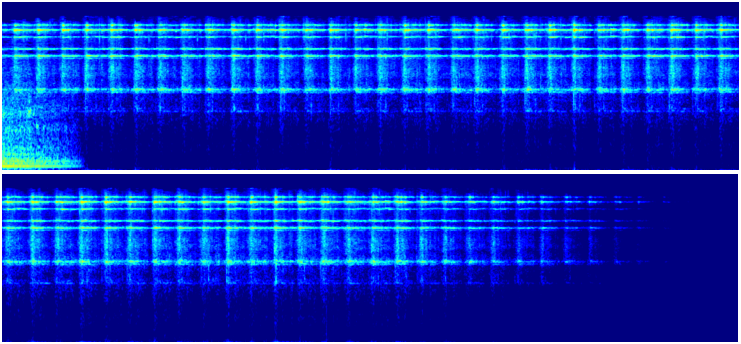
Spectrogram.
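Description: A small bell rings quickly and steadily.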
